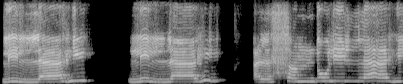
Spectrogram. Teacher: للہ، اس کو باریک پڑھیں گے. لفظ جلالہ یہاں پر اللہ کے لام جو ہے باریک دیا گیا ہے، اس کو باریک پڑھیں گے.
